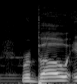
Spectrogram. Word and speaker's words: Ribault: Ribaut is spelled R-I-B-A-U-L-T. So it's French. I'm pronouncing it as correctly as I possibly can.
